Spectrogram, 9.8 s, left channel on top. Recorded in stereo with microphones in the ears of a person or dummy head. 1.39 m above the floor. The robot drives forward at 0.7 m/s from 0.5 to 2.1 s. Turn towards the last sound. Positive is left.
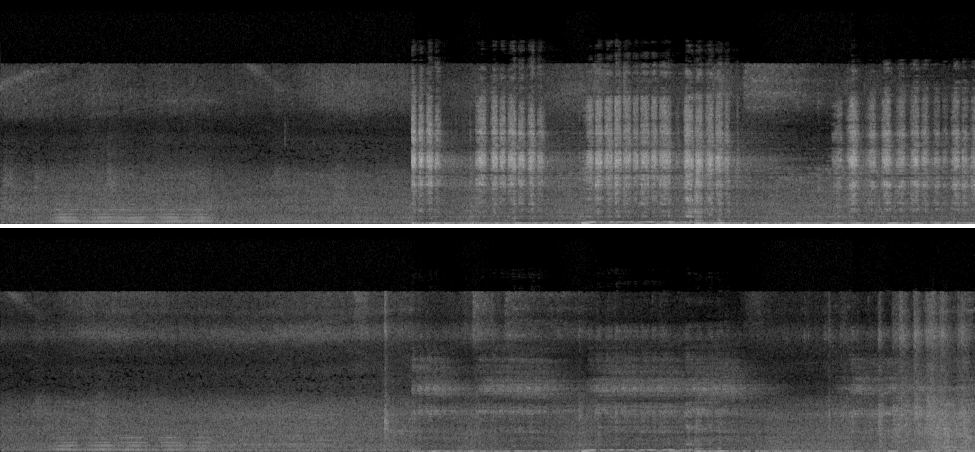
turn(degrees=55)  # may be behind; listen again after turning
